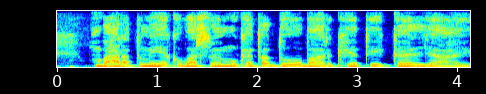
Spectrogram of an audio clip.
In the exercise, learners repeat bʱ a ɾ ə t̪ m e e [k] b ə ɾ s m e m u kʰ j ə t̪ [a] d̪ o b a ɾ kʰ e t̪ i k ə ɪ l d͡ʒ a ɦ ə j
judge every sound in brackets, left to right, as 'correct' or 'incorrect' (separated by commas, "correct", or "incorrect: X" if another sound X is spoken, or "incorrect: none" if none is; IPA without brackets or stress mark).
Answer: correct, correct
